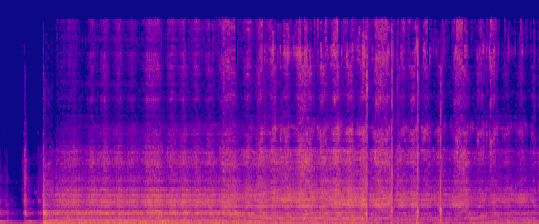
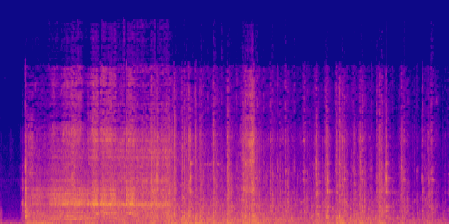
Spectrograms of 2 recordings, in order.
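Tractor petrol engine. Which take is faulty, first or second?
second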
